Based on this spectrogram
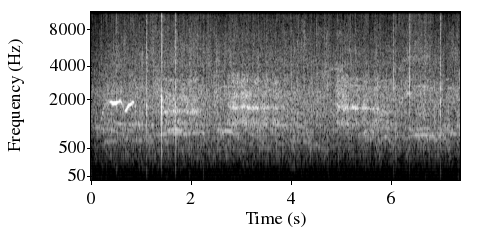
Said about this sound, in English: Can I get a round of applause, please?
